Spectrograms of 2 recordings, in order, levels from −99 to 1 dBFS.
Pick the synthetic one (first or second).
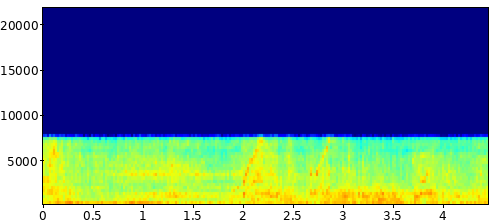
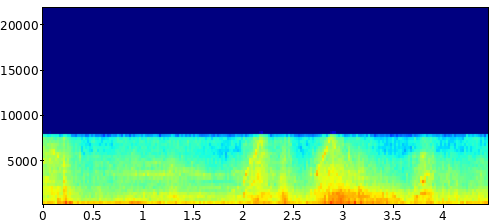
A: first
